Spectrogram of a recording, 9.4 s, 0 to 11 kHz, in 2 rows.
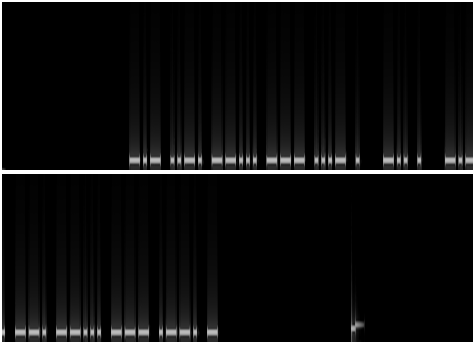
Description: Morse code, heard as a keyed tone, about 36 wpm, 700 Hz. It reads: KF7OVE DE KG7OPT
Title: USA Callsign DE Callsign - 6 Characters - 35wpm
